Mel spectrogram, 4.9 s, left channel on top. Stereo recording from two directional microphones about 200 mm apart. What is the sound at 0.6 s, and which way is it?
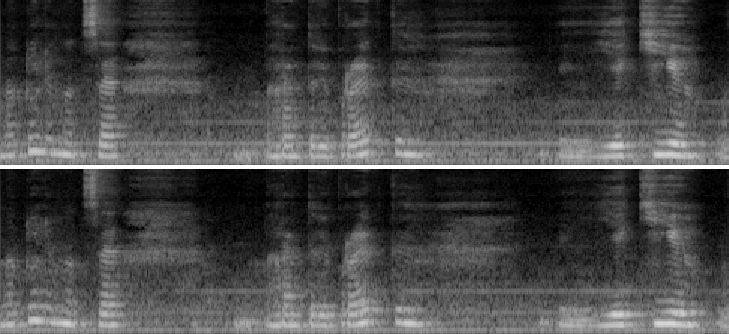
Speech, 25° left (ahead or behind).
